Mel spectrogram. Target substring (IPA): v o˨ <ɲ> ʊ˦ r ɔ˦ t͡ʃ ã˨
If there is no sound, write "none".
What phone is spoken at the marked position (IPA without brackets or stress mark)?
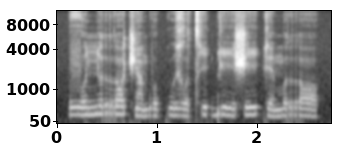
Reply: ɲ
